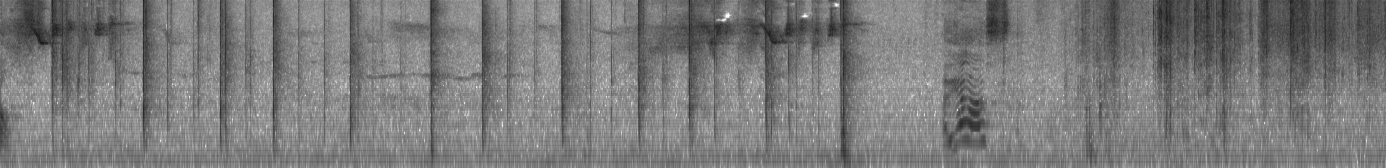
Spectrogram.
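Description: A woman claps her hands in a steady rhythm.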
